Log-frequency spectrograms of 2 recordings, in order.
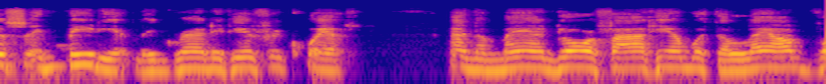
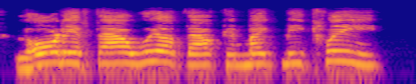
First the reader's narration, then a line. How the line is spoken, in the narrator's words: the poor leper cried out for relief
